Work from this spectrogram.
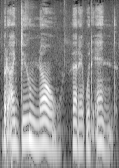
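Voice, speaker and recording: Woman acting wry immortal friend, audio roleplay, low pitch, breathy rasp, dry, blunt, protective. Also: fairly even intonation, unhurried, warm tone, heavily acted. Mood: uneasy, reluctant. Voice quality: low, husky.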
